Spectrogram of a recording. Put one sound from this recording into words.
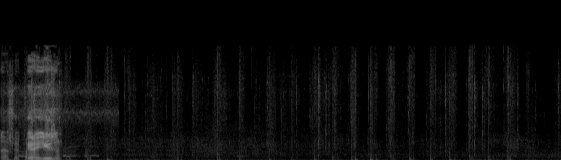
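Footsteps run quickly on hard pavement.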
